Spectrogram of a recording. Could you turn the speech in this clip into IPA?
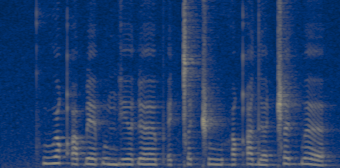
kʰ uː qʼ o ɓ ɛ ɓ o ŋ ɡ eː ə̯ ɗ ɜː pʼ ɛ ǀ ɜ ǁ uː h o qʼ ɜ d ɜ ǁ ɜ d b ɜ

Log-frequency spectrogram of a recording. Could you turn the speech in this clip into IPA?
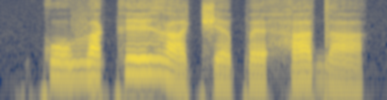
k o˦ v a˦ k eː˦ ɣ a˨ t͡ʃ ɛ˨ p ɛ˨ h a˦ d a˨

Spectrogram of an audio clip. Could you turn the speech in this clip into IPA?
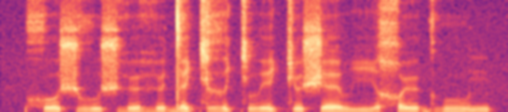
x o˩˧˩ ʃ ɣ u˩˧˩ ʃ ɦ ʏ˩˧˩ ɦ ʏ˩˧˩ d ɛ˥˩ c ɣ ə˩˧˩ c β e˩˧˩ c ʏ˩˧˩ ʃ ɛ˩˧˩ β i˩˧˩ χ ʏ˩˧˩ ɡʱ u˥˩ n

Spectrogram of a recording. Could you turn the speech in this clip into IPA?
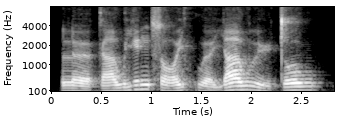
l œː˨˩ k aː˨˧ w j ɪ˥ ŋ s ɔː˨˥ j kʷ œː˨˩ j aː˥ w l yː˨˩ t̪ o˥ w

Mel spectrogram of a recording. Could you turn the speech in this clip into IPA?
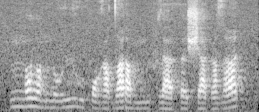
nː ɔ l ɔ nː o ɣ ʉ ɣ u f ɔ ɣ o dˤ ɜ ɾ ɔ mː ʉ f l a θ ɜ ʃ a ɡ ɜ zˤ i

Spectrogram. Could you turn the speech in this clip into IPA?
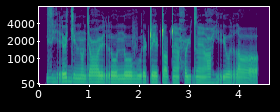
z i̤ r ø dʲ ø n õ d ø ʕ ø r o n o v u ɾ ɯ ʈ e ʈ ɑ ʈ æ̃ ħ y d l æ̃ ʕ i̤ rʲ o r ɑ

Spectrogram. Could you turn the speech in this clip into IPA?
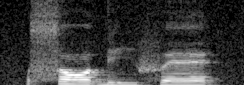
s ɔ˦ ɗ i˨ f ɛ˧

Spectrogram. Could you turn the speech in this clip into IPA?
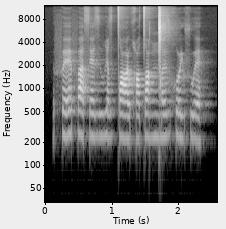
f ɛ f a s ɛ z v i z tˤ a j χʷ ɛ tˤ ɛ ŋ͡ǀ ə z χʷ a j sʷ ɛ

